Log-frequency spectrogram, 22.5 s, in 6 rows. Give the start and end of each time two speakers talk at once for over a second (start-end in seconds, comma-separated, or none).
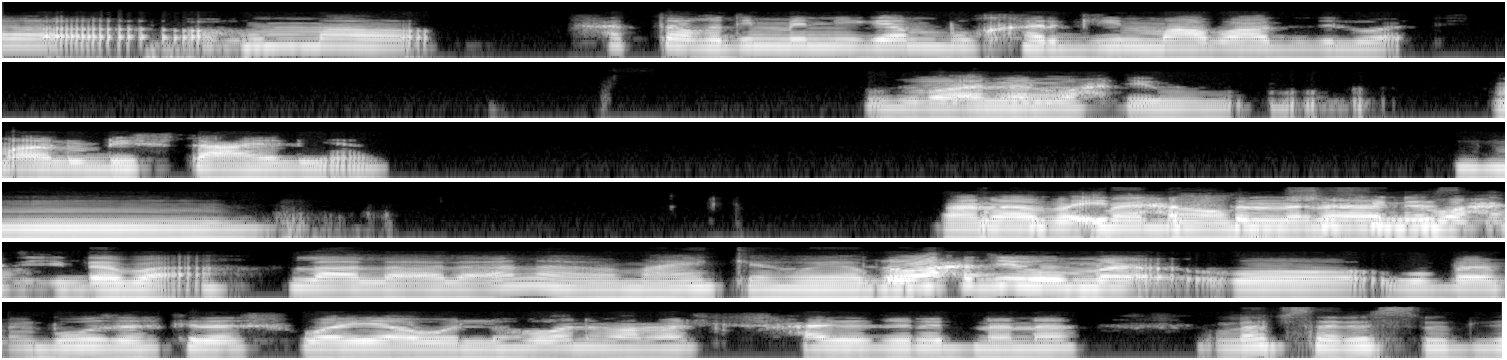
13.7-15.3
